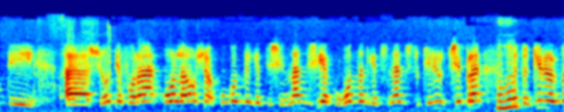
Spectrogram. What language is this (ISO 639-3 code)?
ell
